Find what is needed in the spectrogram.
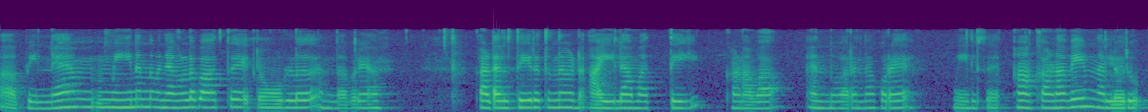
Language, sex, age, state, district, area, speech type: Malayalam, female, 18-30, Kerala, Wayanad, rural, spontaneous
